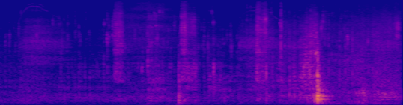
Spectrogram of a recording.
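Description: Fuel draining out of a small engine: a soft, close trickle and drip of liquid with a few brief splashes, faint and uneven, without talking.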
